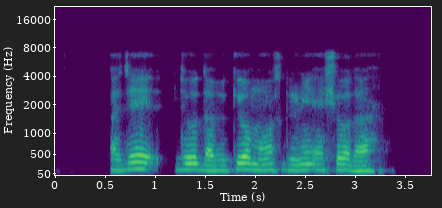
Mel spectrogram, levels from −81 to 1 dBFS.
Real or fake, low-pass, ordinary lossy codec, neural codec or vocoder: fake; 7.2 kHz; Opus, 16 kbps; codec, 16 kHz, 8 kbps, FreqCodec, smaller model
